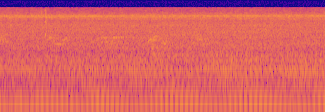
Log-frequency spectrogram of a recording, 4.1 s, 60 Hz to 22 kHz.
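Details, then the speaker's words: 2020 Subaru WRX, turbocharged direct-injected, idling after an owner DIY tune-up (plugs, air filter, oil, injector cleaner) and later losing power and stalling: lumpy shaking idle with a dull uneven thump, cylinder 3 misfire, blinking check-engine light, short-term trim rising, from a loose plug. "Let's fire it up. It's shaking a lot. It definitely feels like it's a misfire on cylinder 3 right there. Check engine light's blinking."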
